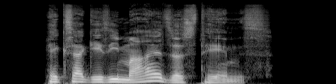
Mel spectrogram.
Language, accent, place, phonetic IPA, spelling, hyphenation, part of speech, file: German, Germany, Berlin, [ˌhɛksaɡeziˈmaːlzʏsˌteːms], Hexagesimalsystems, He‧xa‧ge‧si‧mal‧sys‧tems, noun, De-Hexagesimalsystems.ogg
- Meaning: genitive singular of Hexagesimalsystem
